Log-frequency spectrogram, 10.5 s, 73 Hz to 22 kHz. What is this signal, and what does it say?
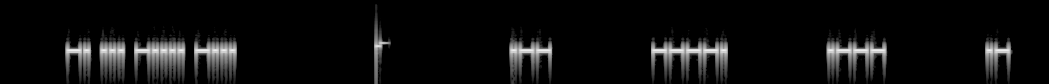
Morse code, heard as a keyed tone, about 28 wpm, spaced as for 12 wpm, 700 Hz. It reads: NS6B W9JA
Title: USA Call Signs - 4 Characters - 8x Character Spacing - 28wpm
